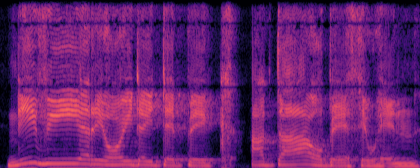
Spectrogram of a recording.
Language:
Welsh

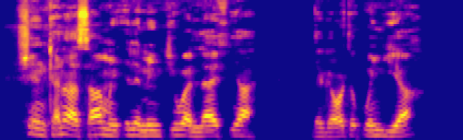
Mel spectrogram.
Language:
Hausa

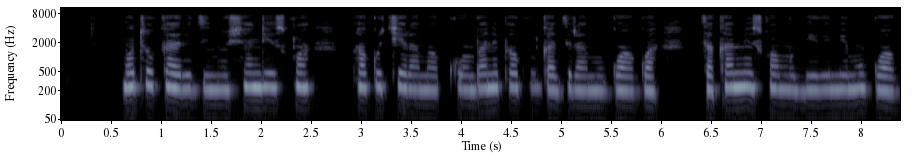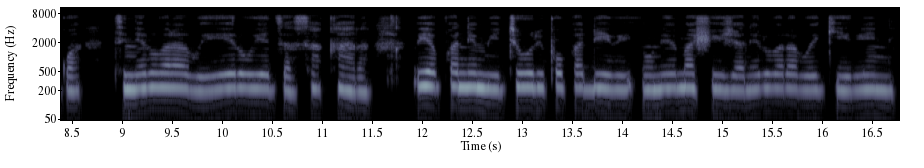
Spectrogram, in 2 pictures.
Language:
Shona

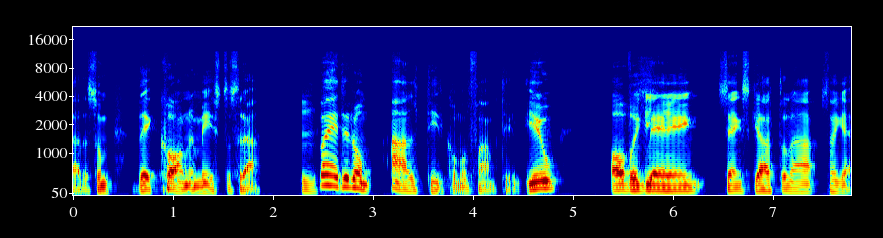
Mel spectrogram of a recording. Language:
Swedish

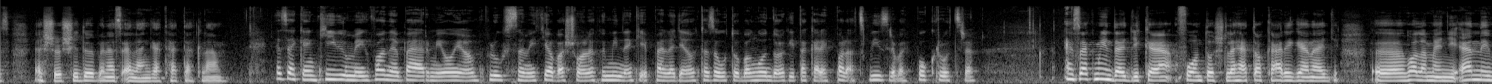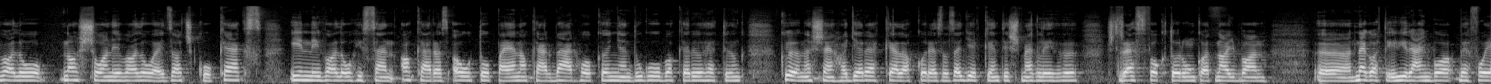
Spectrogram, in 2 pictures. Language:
Hungarian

